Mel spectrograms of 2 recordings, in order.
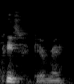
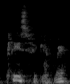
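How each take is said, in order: First: Sheepish laugh through please forgive me; laughing apology. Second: Softer, worn-out please forgive me; tired apology. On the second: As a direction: let it drop, too tired to push. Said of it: "I am tired". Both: Real, not acted.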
